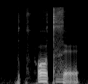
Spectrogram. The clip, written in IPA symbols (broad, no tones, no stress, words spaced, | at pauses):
t͡sʼɔtzɛ̰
